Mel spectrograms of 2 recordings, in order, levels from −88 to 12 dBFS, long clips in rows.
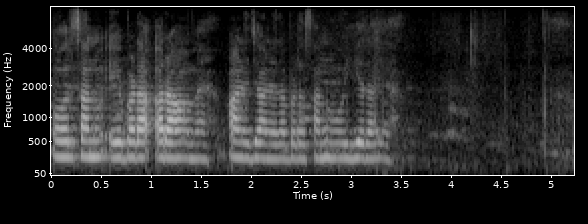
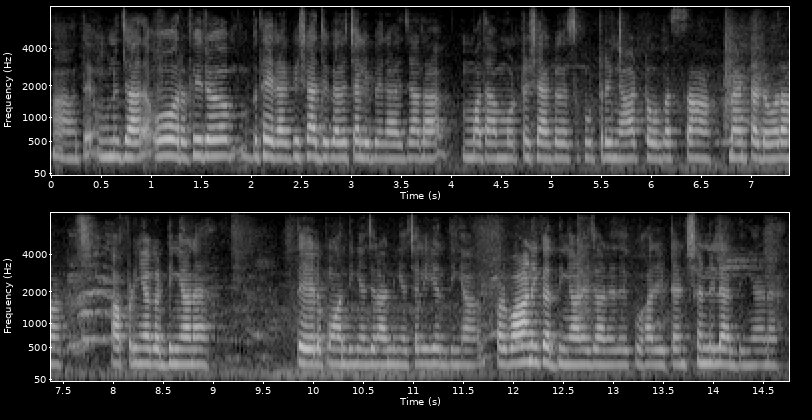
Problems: background sounds at intervals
